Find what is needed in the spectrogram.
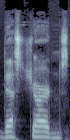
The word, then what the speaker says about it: Des Jardins: Uh, only they pronounce it Des Jardins down there in the valley.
